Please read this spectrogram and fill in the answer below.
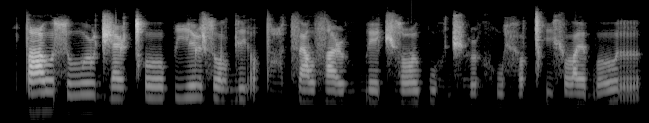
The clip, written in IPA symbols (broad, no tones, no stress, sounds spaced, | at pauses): tˤ oː s uː ɭ d͡ʒ æ ɭ ǀʰ oː p iː ɭ s u lˠ ɡ i r tˤ o̤ t͡s æ lˠ zˤ æ ɭ ṳ b eː t͡ʃ zˤ uː p w o̤ d͡ʒ o̤ ɭ o̤ x w æ̤ lˠ ǀʰ i x lˠ e b oː r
